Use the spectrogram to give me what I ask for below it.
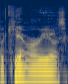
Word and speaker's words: Camarillo: Did I say that right? Or do you guys say Camarillo? – No, Camarillo's correct.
